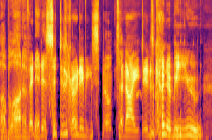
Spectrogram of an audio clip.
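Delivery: eerie, possessed-sounding voice. Describing a movie jump scare, speaker acts out the line: Emma Thompson possessed voice. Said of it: "speaking in a possessed voice".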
